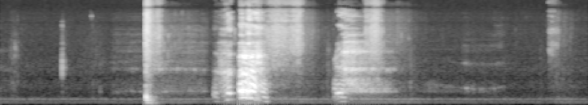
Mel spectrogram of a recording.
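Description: A man coughing and hacking in three harsh bursts about a second apart, the middle one the loudest and partly voiced, from the burn of a superhot chili pepper at the back of his throat.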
